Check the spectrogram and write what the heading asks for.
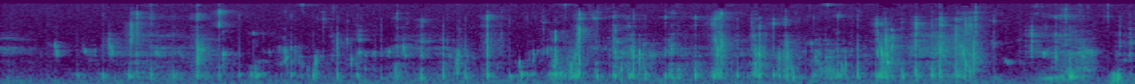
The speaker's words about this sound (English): Let me get a sip of water.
